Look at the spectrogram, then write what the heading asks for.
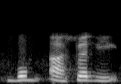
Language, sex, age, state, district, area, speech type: Kashmiri, male, 45-60, Jammu and Kashmir, Ganderbal, rural, conversation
